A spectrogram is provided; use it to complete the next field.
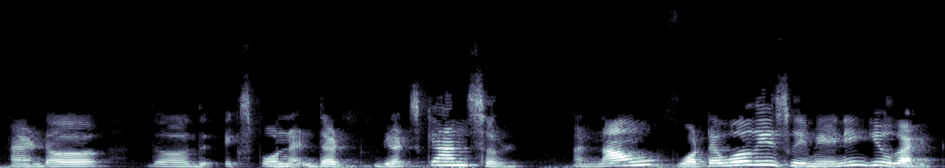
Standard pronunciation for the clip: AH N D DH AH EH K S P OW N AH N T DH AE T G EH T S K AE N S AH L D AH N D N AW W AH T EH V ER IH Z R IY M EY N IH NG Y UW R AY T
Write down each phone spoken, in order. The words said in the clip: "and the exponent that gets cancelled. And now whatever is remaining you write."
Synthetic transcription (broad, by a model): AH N D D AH EH K S P OW N AH N T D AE T G EH T S K AE N S AH L D AH N D N AW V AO T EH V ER IH Z R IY M EY N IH NG Y UW R AY T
